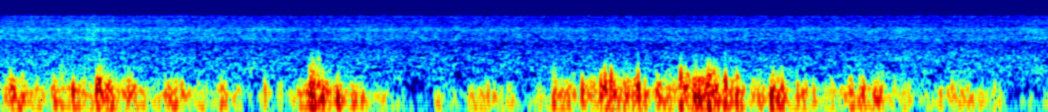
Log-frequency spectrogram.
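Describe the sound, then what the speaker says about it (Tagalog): Strong wind rushes through trees in uneven gusts, with leaves rustling loudly and the roar swelling and easing nearby. "napakalakas ang hangin."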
